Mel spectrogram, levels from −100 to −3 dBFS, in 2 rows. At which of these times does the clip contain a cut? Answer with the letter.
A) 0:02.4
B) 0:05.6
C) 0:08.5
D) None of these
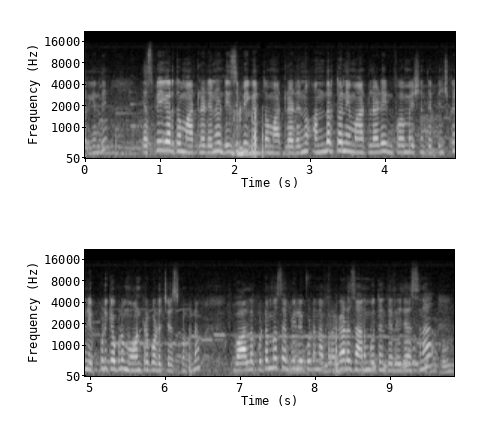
D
